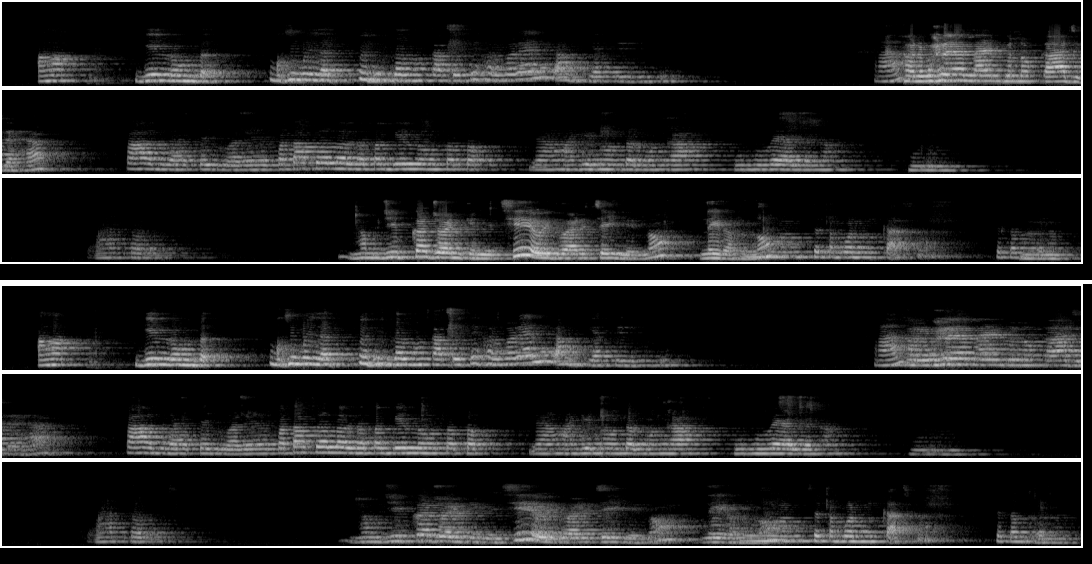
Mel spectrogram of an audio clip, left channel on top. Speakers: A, in the centre; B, on the left.
A: अहाँ गेल रहौ तऽ घुमय ल दरभंगा त एते हड़बड़ले अहाँ किया चलि गेलियै? आँ
B: हरबरिया आयब गेलों काज रहै।
A: काज रहे तै दुआरे प पता चलल जतऽ गेल रहौ तत जे अहाँ गेलहु दरभंगा। हूहूआल जेना।
B: हूं
A: हँ चलू।
B: हम जीविका ज्वइन केने छी। ओहि दुआरे चलि एलहुँ। नहि रहलहुँ
A: मन से तऽ बड़ नीक काज केलौ से तऽ
B: ह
